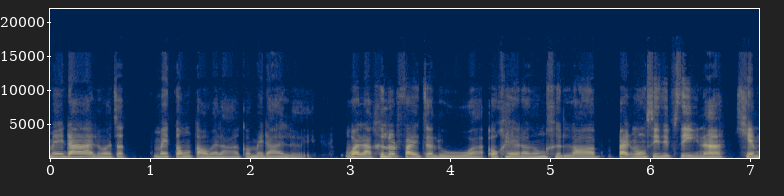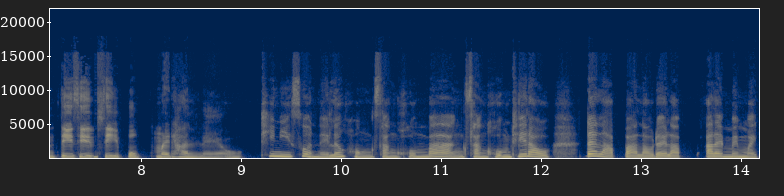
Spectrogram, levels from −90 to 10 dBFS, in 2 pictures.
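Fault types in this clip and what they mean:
short concealed packet loss: a brief smeared wobble from 7.47 to 7.59 s, where three back-to-back 20 ms gaps were patched by extending the preceding sound.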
